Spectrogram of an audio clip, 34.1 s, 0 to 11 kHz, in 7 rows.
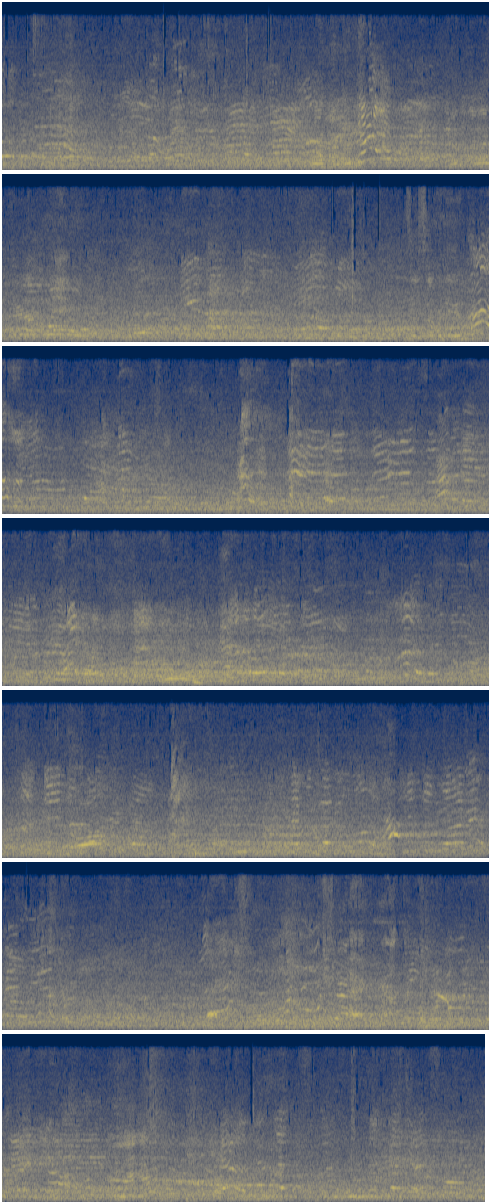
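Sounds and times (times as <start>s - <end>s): children playing and chattering: 0.0s - 34.0s.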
